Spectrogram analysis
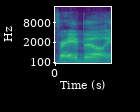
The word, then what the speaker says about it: Vrabel: Vrabel? I don't want to say it wrong. Let me look at it. Mike Vrabel, I believe I was right.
